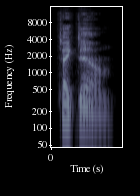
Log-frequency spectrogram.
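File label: "takedown", Australian English; pronunciation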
